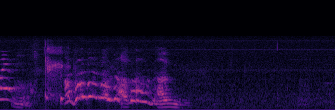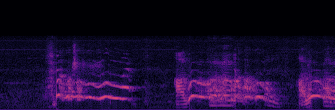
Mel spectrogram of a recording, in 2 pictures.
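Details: Bernese Mountain Dog singing in a sing-off, answering with long wavering howls that glide downward, three howling bouts separated by quiet pauses, with a person's voice mixed in.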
